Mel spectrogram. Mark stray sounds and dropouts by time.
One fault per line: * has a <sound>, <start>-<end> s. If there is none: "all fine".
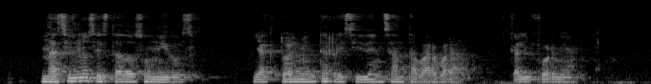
all fine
